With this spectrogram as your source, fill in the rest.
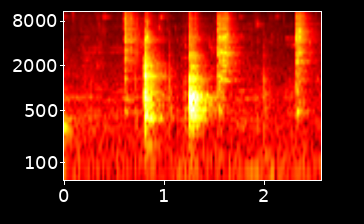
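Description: A metal utensil scrapes and clinks against a pot of tempering on a gas stove in a few irregular strokes, close and crisp, with quiet gaps between.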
